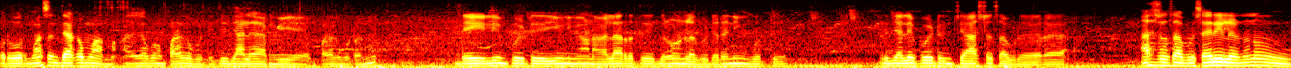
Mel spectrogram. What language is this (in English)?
Tamil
